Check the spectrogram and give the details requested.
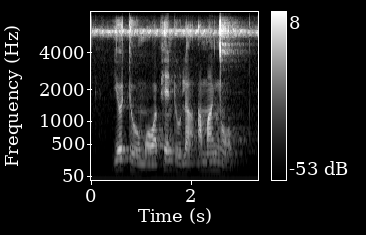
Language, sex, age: Zulu, male, 21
